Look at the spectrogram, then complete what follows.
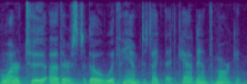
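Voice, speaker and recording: In a Texan accent, a woman speaks over noticeable background noise with audible room echo. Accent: Texan Southern US. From Texas, Fort Worth area. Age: 90s. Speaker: oral history interviewee. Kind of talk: oral history interview. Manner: halting.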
